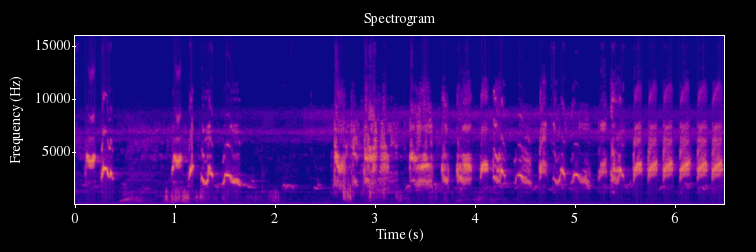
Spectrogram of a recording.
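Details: Birds singing amid green natural scenery: dense bursts of high, bright chirps and twittering trills, ending in a rapid run of evenly spaced sharp notes, with several birds overlapping.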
